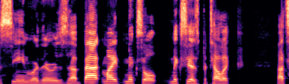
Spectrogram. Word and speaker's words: Mxyzptlk: I mean, in fact, probably, I did get a kick out of the scene where there was Batmite, Mxyzptlk, that's how I pronounce it, and Wondermite, where Wondermite shows up,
